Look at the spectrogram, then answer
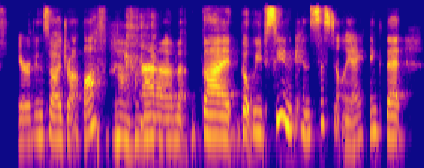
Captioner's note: laughter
